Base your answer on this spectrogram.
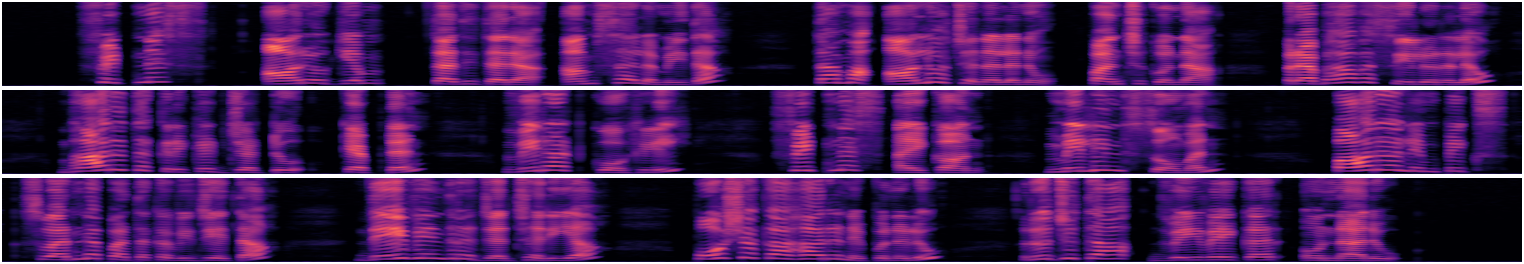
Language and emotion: Telugu, neutral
